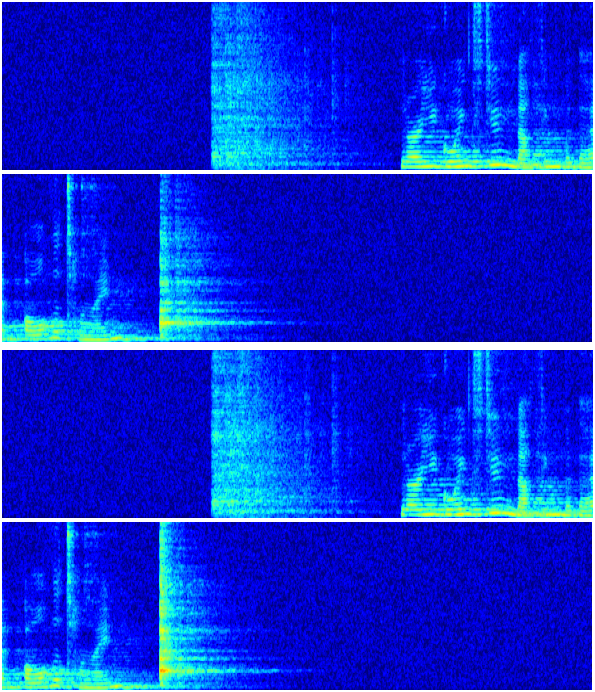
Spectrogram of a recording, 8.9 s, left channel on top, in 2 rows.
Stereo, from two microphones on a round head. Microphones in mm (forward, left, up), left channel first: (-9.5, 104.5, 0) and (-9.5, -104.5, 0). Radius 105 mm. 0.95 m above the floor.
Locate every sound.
1.6 s crushing: 5° left (ahead or behind), 5.5 m
3.0 s a woman speaking: 5° right (ahead or behind), 2.5 m
5.6 s tapping: 60° right (ahead or behind), 1.5 m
